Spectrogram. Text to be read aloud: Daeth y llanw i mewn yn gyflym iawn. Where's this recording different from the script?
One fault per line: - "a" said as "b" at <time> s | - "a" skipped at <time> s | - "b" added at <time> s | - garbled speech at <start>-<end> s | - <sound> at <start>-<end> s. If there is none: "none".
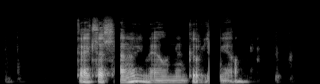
- dropout at 1.1-1.2 s
- dropout at 2.1-2.2 s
